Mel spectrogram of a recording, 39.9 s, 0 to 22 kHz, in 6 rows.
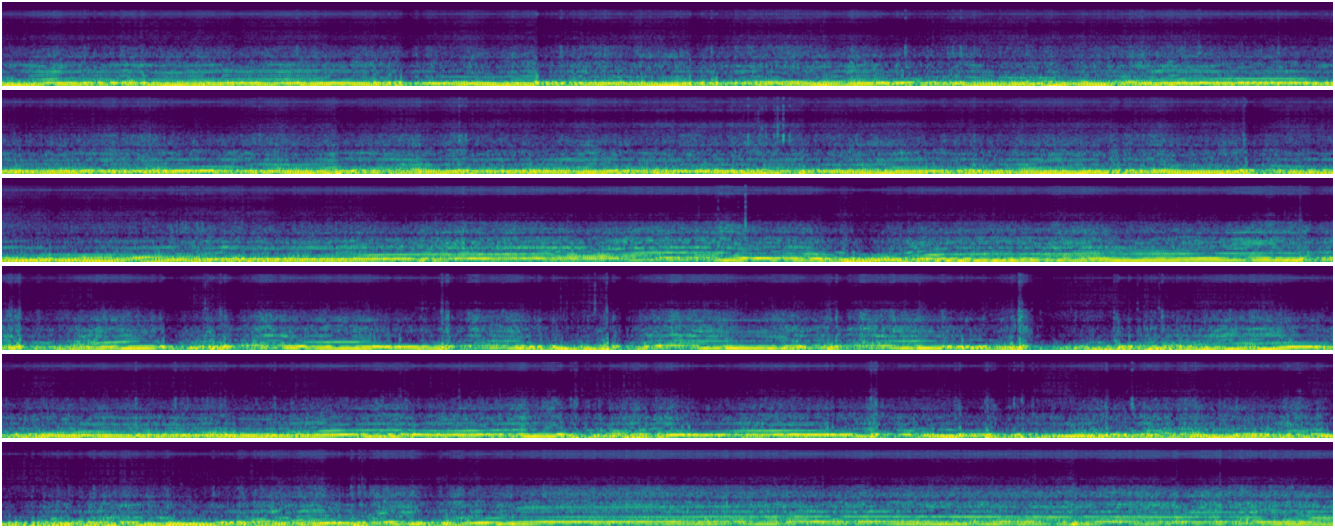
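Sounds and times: motorboat engine running: 0:00.0 - 0:39.9.

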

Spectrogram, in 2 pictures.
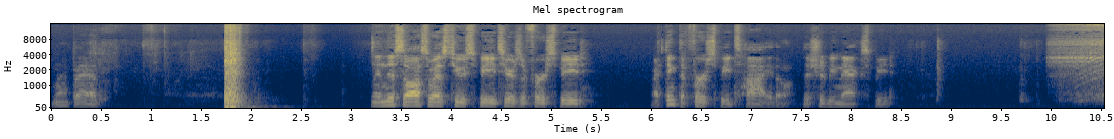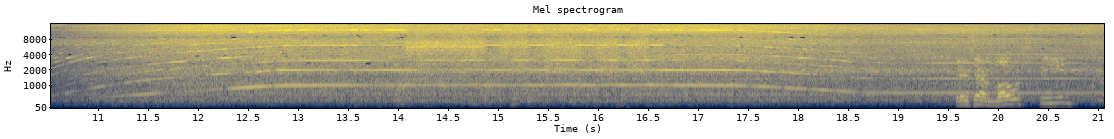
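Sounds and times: vacuum motor whine: 0:10.0 - 0:21.0.

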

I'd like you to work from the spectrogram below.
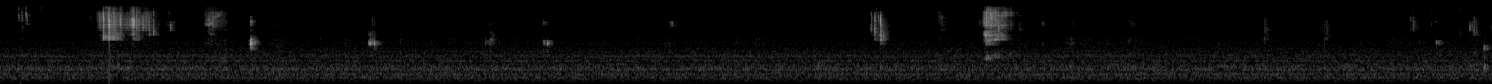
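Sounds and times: fried potato crunching: 0:00.0 - 0:02.6, 0:08.6 - 0:10.8, 0:14.0 - 0:14.9.

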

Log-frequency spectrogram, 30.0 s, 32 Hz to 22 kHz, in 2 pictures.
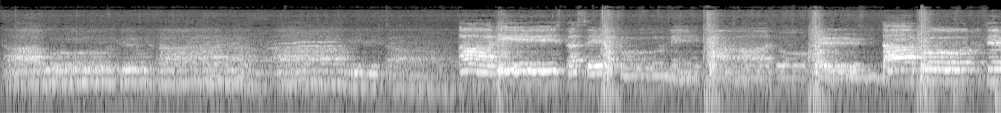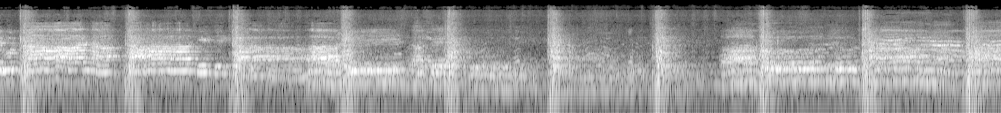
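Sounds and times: men singing a lament: 0:00.0 - 0:30.0
crowd beating chests: 0:08.8 - 0:30.0.

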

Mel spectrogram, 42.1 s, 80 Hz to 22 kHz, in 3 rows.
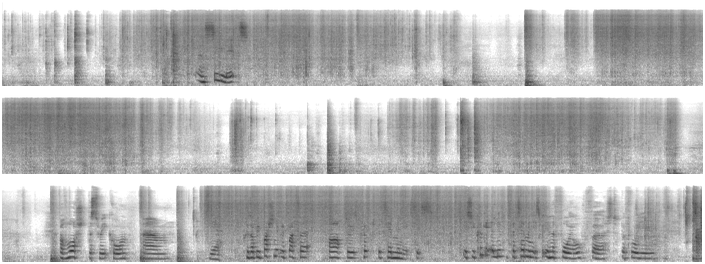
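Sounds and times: aluminium foil crinkling: 0:00.0 - 0:09.2, 0:10.6 - 0:17.9, 0:21.6 - 0:27.6, 0:31.9 - 0:39.2, 0:40.5 - 0:42.0.

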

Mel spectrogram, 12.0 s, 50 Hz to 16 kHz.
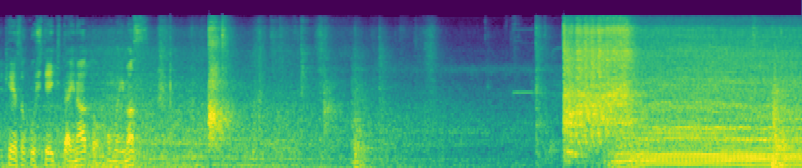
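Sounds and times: faint beep: 0:07.0 - 0:08.4
car engine starting and idling: 0:08.4 - 0:12.0.

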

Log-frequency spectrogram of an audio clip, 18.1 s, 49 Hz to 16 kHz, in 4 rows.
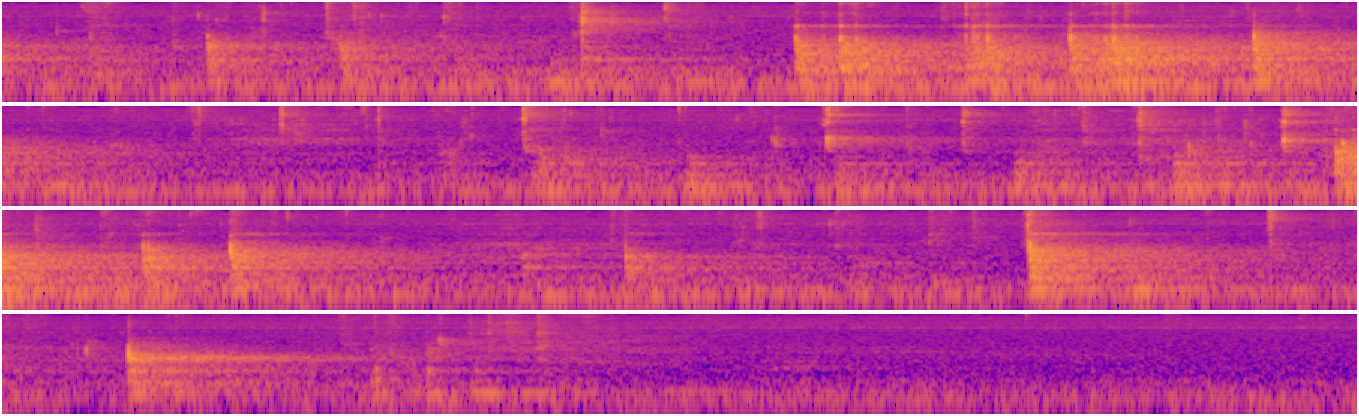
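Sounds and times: stone pestle knocking and grinding: 0:00.0 - 0:05.1, 0:06.2 - 0:13.4.

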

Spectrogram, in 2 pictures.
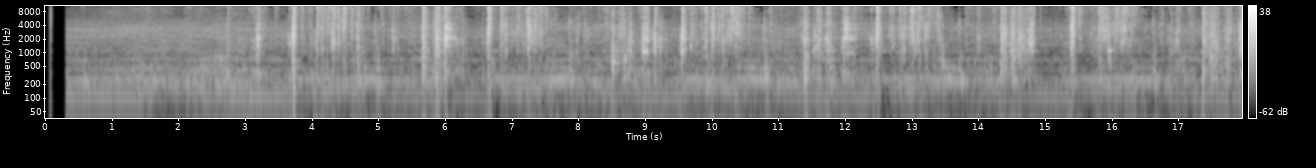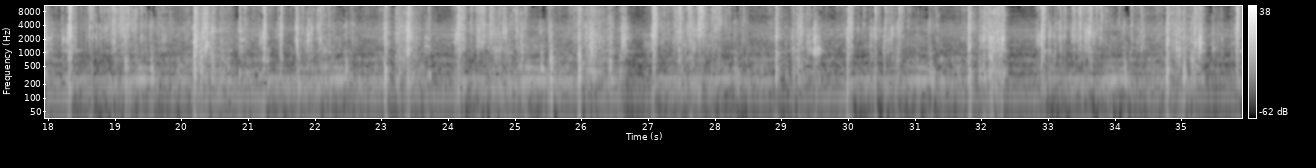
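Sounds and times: pulsing motor hum: 0:00.3 - 0:35.9
drink can being crushed: 0:03.6 - 0:13.5, 0:14.3 - 0:25.2, 0:25.9 - 0:31.0, 0:31.8 - 0:35.9.

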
